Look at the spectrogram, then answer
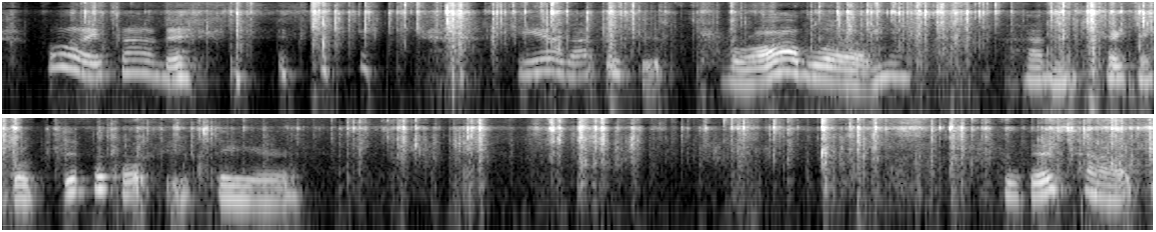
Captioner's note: giggling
